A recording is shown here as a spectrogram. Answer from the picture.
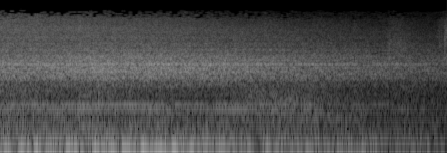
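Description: The tail of an electronic workout track fading out: a wash of noise over a low bass rumble, dying away steadily.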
